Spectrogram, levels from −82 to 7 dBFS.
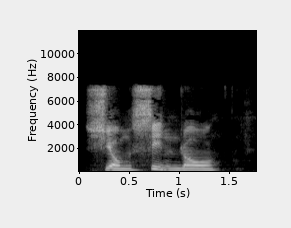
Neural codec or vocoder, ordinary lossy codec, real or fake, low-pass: codec, 16 kHz, 4.8 kbps, FACodec; MP3, 48 kbps; fake; 7.2 kHz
